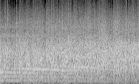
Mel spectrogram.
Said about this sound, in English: Come get a round of applause.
